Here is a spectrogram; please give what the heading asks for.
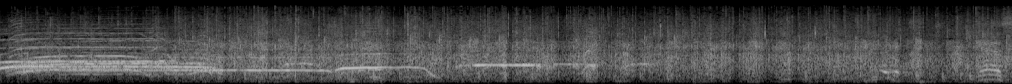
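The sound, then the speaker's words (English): Audience applause and cheering as a comedian is welcomed to the stage at a Fringe comedy show: loud, dense clapping with whoops near the start, continuing steadily and easing slightly toward the end. “Please put your hands together, stamp your feet, and make general woohooing noises for the wonderful Desiree Burch.”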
